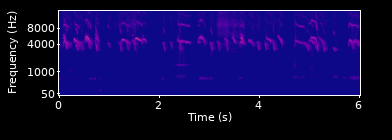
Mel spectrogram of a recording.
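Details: Four colourful pet chicks at play keep up a busy chorus of piercing high peeps, short slurred notes in rapid overlapping runs with brief pauses.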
